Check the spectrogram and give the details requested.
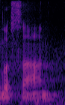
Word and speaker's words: Lausanne: So Nathalie Herschdorfer, as I've told you, is the director of Photo Elysée in Lausanne, Switzerland. It took me a long time to pronounce that correctly.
